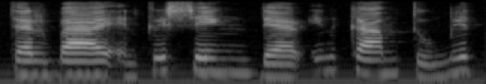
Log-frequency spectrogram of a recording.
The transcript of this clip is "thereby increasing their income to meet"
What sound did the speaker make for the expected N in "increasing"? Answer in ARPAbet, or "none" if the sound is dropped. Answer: N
